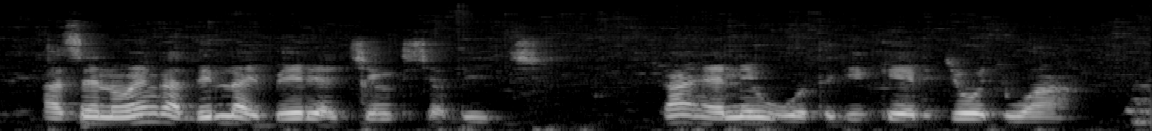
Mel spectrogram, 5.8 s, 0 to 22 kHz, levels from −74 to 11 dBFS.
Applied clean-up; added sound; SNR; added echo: classical method log-MMSE.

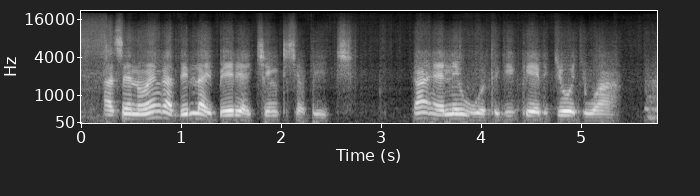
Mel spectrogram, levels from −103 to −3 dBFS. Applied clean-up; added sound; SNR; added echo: neural mask model RNNoise.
